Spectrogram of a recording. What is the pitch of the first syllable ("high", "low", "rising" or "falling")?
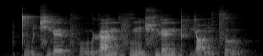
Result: rising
